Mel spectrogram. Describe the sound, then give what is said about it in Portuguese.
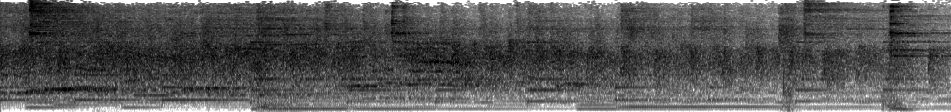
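Steady, dense clapping from a church audience applauding the name of Jesus carries on for the whole stretch, blended with sustained low keyboard chords underneath, holding a fairly even loudness throughout. “Você pode aplaudir bem forte o nome de Jesus.”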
